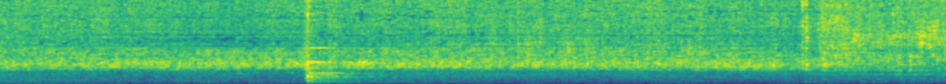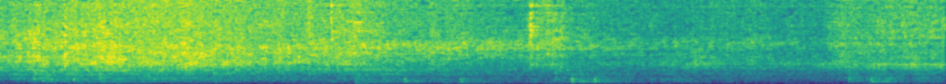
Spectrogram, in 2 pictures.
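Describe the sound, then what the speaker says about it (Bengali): Spice masala fries in oil before paneer and potatoes go in, a soft continuous sizzle with occasional stirring scrapes and clinks, fairly quiet and close. "আস্তে আস্তে মশলাটা একটু কষছে, একটু তেল ছেড়ে দিলে পনির আর আলুগুলো দিয়ে দেবো।"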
